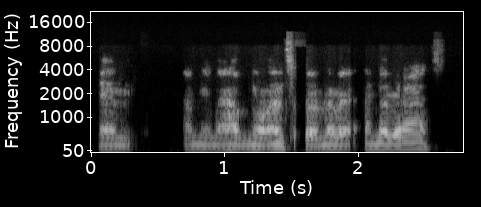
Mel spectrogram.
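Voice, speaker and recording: A man from Guatemala with a Guatemalan Spanish accent, chatting casually as an interview guest and often repeating his phrases haltingly. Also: lowish voice, level tone, no room sound, lo-fi sound. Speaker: podcast guest, tradesman.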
